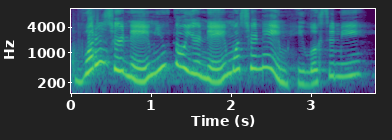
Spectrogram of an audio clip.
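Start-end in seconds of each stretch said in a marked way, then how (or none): 0.1-2.7 higher and louder, pleading; sing-song coaxing the child; coaxing teacher. Retold or imitated. Teacher urging a boy to say his own name, rising and coaxing.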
